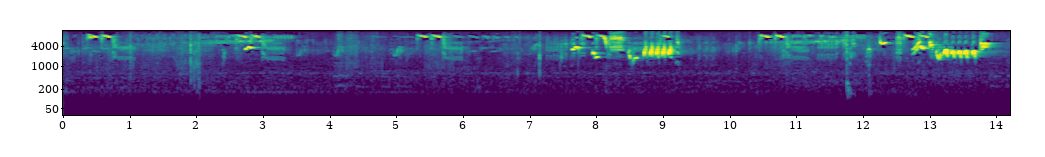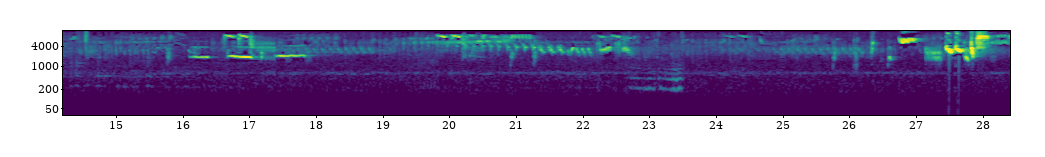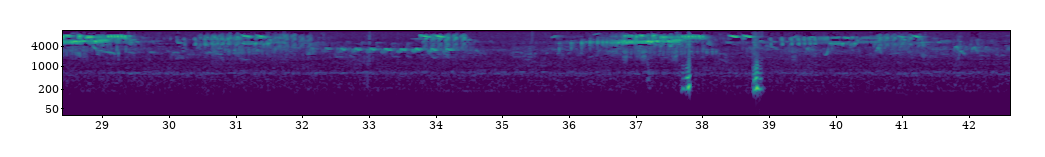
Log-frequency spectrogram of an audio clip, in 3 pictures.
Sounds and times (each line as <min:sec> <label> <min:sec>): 0:00.0 Nightingale singing 0:04.3
0:05.0 Nightingale singing 0:23.5
0:24.2 Nightingale singing 0:34.6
